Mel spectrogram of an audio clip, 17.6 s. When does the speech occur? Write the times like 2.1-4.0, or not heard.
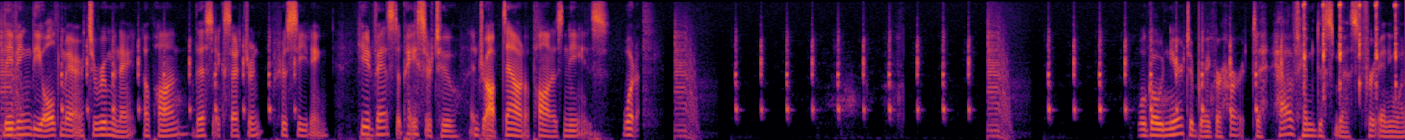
0.0-8.0, 14.2-17.5.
